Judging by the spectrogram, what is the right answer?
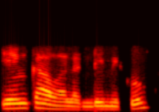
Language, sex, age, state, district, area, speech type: Telugu, male, 18-30, Andhra Pradesh, Krishna, urban, conversation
